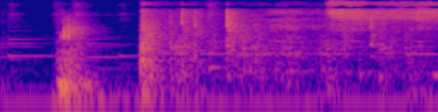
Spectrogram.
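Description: A volleyball is caught or knocked with a single loud thump, followed by a second of rustling hiss, over background music.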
